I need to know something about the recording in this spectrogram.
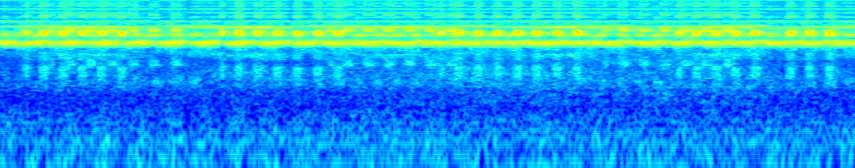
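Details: Autumn insects in a Japanese garden toward dawn, many singing together: continuous shrill ringing bands with rapid pulsed chirping beneath, an unbroken nocturnal chorus.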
